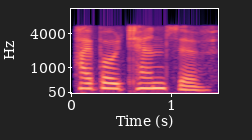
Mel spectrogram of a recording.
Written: hypotensive

